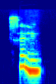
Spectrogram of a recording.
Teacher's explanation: the word salut has a T at the end, but that is silent. So you don't say salute, you say salut.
